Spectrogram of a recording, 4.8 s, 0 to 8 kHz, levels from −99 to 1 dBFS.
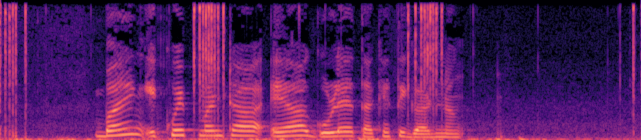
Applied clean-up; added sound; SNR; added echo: none; Ratchet, pawl; 12 dB; none.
